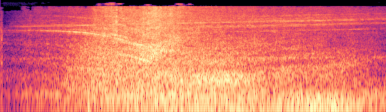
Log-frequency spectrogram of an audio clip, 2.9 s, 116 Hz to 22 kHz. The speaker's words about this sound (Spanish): La nave despega en 5, 4, 3, 2, 1.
